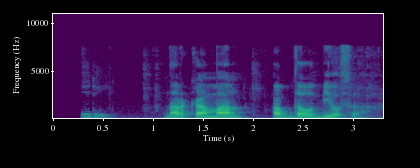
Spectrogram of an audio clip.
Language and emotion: Russian, neutral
